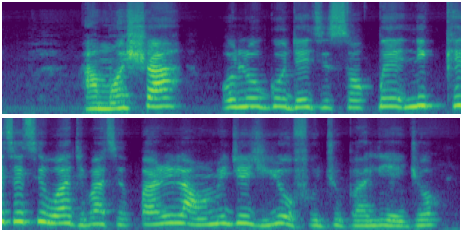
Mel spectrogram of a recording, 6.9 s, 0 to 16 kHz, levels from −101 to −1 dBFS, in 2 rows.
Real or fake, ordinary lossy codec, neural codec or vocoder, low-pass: real; Opus, 24 kbps; none; 14.4 kHz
